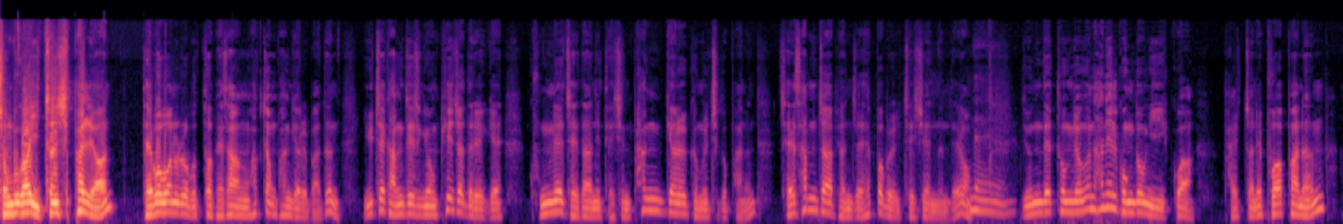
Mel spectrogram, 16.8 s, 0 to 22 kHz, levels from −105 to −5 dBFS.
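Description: From the start to 1.3 s the speech shows microphone overload: peaks run about 11 dB past full scale, flattening roughly a tenth of the waveform, which gives loud syllables a harsh, crackly edge. The likely cause is input gain set too high, so the converter clips. Within this stretch the microphone volume steps down at 0.06 s by about 2 dB and at 1.05 s by about 8 dB. Each step is an abrupt drop in both voice and background level, most likely the call software reacting to the overload. Overload returns from 1.84 to 2.07 s, about 5 dB over with a lighter crackle. It is followed at 2.07 s by a further cut of about 7 dB, then smaller steps at 3.09 s of about 2 dB and at 16.35 s of about 1 dB.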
